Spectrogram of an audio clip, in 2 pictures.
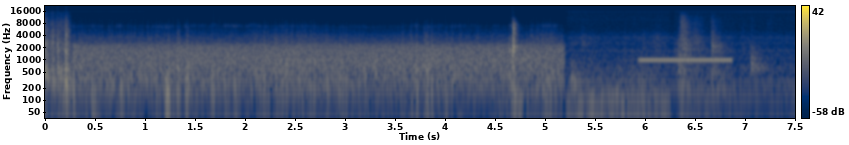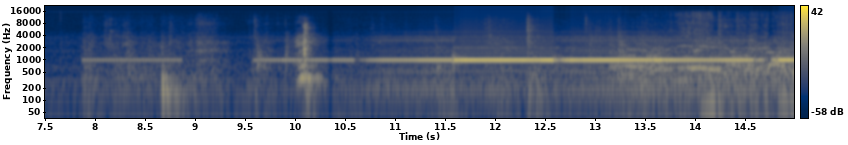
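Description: Television static hissing for about five seconds and cutting off suddenly, then a steady single-pitched test tone that comes in broken stretches and is then held, louder near the end, with a few clicks.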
